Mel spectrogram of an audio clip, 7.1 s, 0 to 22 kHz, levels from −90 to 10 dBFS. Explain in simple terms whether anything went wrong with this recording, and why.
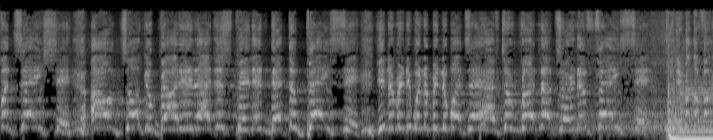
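Something did go wrong, between 4.57 and 5.71 s: a short run of six ticks, each lasting barely a millisecond. These are CD scratch ticks. A scratch or mark on the disc wipes out more data than the player can repair, and it hits that spot once per turn of the disc, about five times a second here. What sets this apart from random crackle on a record is that the ticks arrive evenly spaced, like a small clock.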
